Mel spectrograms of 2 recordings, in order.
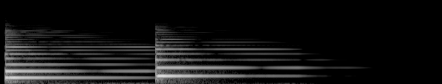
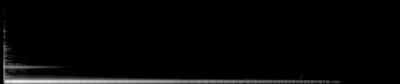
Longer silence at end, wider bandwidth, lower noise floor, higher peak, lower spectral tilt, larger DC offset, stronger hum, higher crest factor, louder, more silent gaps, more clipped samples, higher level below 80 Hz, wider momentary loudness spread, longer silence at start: second, 1.4 s vs 1.85 s; first, 6.2 kHz vs 2.3 kHz; first, -86 dBFS vs -53 dBFS; about the same, -4 dBFS vs -2 dBFS; second, -6.5 dB/octave vs -12 dB/octave; neither; neither; about the same, 18 dB vs 14 dB; second, -19 LUFS vs -14 LUFS; neither; neither; first, -60 dBFS vs -66 dBFS; about the same, 24 LU vs 26 LU; about the same, 0.05 s vs 0.05 s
